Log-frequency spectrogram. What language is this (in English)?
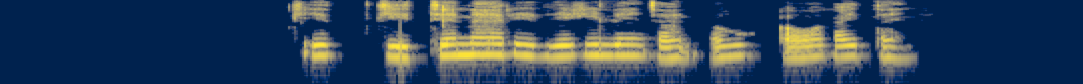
Kalenjin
